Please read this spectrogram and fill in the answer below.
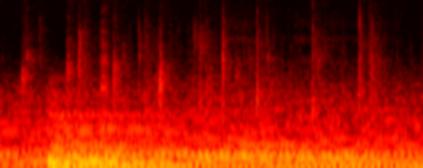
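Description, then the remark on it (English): A crowd claps for the Lord Jesus, a steady, dense patter of many hands, over sustained keyboard or organ chords that swell in at the start and hold throughout. No one speaks. “Clap for the Lord Jesus.”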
